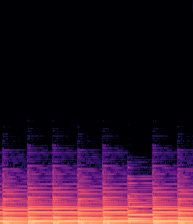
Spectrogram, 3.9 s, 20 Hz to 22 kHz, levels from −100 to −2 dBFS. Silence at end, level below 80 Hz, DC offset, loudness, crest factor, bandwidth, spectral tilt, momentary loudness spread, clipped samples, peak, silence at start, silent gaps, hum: 0 s; -50 dBFS; under 0.1%; -16 LUFS; 12 dB; 6 kHz; -9 dB/octave; 2 LU; under 0.1%; -4 dBFS; 0 s; none; none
